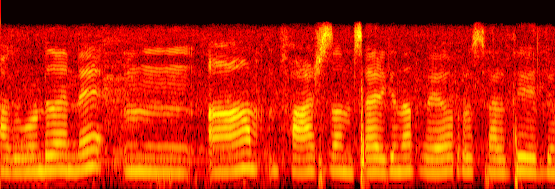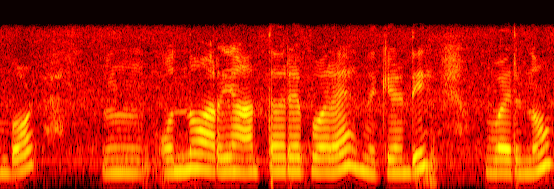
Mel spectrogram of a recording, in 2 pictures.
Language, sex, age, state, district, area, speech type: Malayalam, female, 30-45, Kerala, Pathanamthitta, rural, spontaneous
